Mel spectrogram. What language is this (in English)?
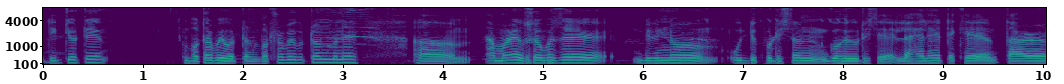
Assamese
